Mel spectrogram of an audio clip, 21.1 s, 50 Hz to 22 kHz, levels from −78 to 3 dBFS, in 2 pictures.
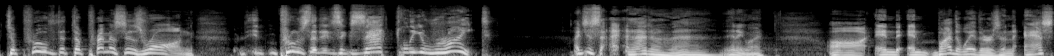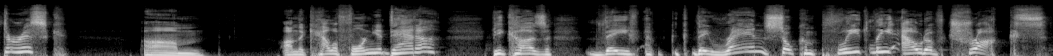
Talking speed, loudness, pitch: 120 wpm, -17 LUFS, 170 Hz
